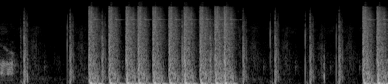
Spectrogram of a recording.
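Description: Rapid bursts of machine gun fire in the military shooter Arma, loud, close, sharp cracks in quick volleys with short pauses between strings.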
